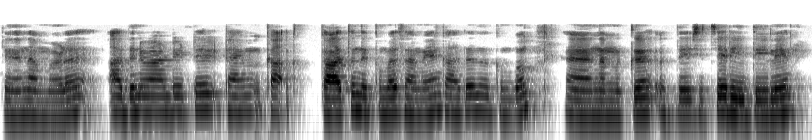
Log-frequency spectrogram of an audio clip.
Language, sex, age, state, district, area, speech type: Malayalam, female, 18-30, Kerala, Malappuram, rural, spontaneous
